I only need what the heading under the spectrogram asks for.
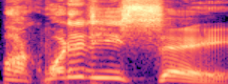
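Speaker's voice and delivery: ordinary talk, nothing marked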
